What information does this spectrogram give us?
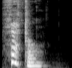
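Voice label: "fettle", English, British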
